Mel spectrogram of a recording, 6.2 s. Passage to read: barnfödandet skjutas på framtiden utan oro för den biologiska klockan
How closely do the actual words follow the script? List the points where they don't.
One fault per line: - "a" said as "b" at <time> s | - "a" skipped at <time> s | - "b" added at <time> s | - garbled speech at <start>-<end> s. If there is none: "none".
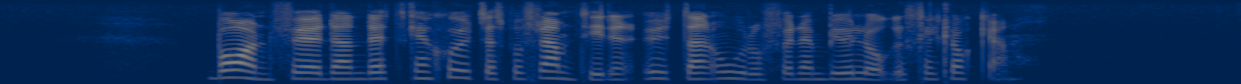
- "kan" added at 2.0 s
